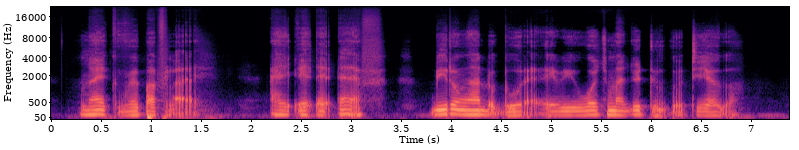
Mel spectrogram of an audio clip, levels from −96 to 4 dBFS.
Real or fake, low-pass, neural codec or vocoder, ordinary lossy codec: fake; none; codec, 44.1 kHz, 2.6 kbps, DAC; none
